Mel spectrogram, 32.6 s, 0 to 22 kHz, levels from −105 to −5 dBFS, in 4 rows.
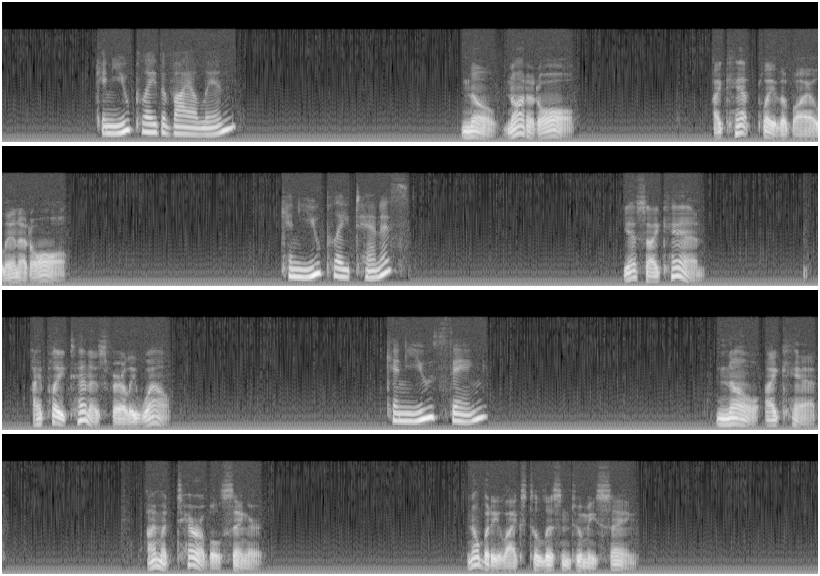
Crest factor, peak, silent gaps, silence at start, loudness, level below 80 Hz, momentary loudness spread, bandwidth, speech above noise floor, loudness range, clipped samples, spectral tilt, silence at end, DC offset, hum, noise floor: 20 dB; -4 dBFS; none; 0.95 s; -22 LUFS; -52 dBFS; 11 LU; 11 kHz; 29 dB; 3 LU; under 0.1%; -7.5 dB/octave; 1.85 s; 0.6%; 60 Hz at -50 dBFS; -49 dBFS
